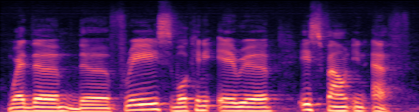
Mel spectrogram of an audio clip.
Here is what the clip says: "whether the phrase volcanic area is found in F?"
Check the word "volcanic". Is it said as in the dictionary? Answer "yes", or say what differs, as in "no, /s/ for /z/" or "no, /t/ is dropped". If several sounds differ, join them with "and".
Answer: no, /l/ is dropped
